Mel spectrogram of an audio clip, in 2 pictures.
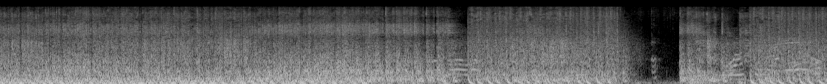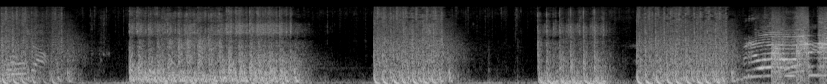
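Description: Rapid gunfire crackles and booms.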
